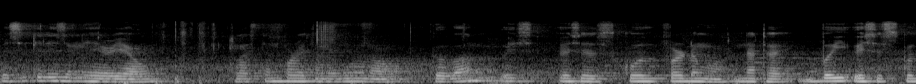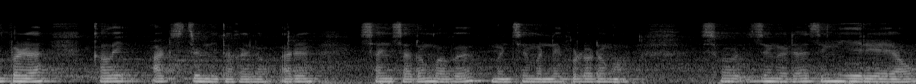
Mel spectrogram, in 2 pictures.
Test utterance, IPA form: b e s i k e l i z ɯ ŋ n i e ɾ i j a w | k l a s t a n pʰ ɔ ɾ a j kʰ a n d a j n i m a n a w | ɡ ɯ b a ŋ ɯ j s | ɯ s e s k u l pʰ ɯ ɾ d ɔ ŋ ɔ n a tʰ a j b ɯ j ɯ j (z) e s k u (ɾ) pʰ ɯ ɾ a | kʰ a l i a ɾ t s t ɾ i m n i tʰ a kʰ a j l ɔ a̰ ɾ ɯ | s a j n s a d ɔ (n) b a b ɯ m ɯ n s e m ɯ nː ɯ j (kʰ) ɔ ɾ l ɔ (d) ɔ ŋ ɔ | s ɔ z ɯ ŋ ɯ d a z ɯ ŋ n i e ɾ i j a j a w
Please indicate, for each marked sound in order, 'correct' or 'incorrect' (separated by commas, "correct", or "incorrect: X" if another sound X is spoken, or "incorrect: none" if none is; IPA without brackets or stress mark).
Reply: incorrect: s, incorrect: l, incorrect: ŋ, incorrect: pʰ, correct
